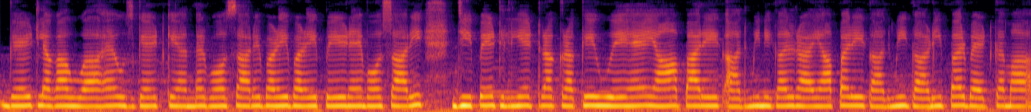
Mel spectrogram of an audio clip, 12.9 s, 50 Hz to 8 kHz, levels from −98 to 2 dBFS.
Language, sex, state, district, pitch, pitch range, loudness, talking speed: Hindi, female, Chhattisgarh, Bilaspur, 225 Hz, 220-230 Hz, -15 LUFS, 190 wpm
